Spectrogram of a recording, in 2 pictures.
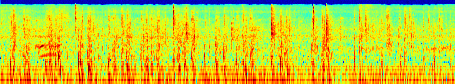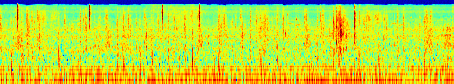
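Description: Horse hooves clip-clopping in the video game Red Dead Redemption: Undead Nightmare, a steady repeated clatter of hoofbeats that runs throughout, moderately loud, with game ambience underneath.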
